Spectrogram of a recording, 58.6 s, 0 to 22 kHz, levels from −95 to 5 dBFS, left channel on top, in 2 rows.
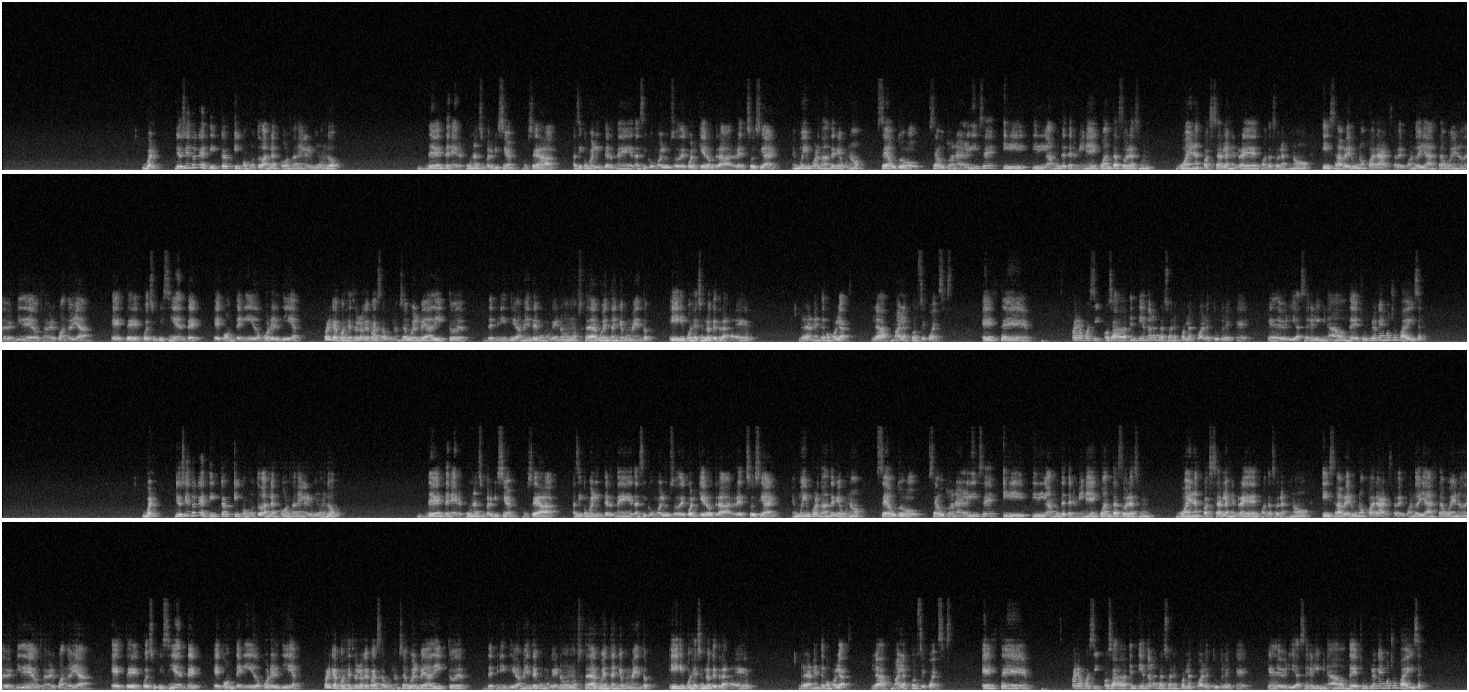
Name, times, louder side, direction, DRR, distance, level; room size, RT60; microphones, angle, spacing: voice 1, 3.4-6.7 8.3-11.0 11.4-15.5 15.8-17.1 17.6-18.3 18.6-23.0 23.5-26.1 26.4-31.1 31.5-33.2 33.5-35.2 35.7-38.5 38.9-42.2 42.6-44.3 45.3-46.2 46.7-48.0 48.9-49.9 50.7-54.2 54.6-57.7, right 1 dB, 75° right, -1 dB, 6.2 m, -26 dB
23.0 x 8.6 x 2.4 m, 0.34 s
head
